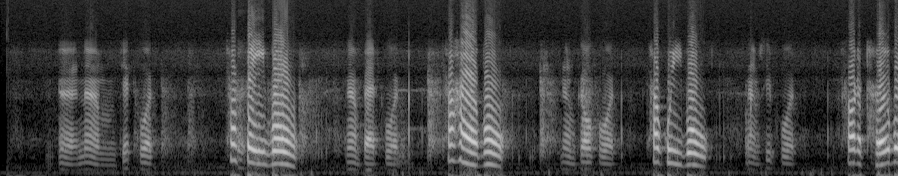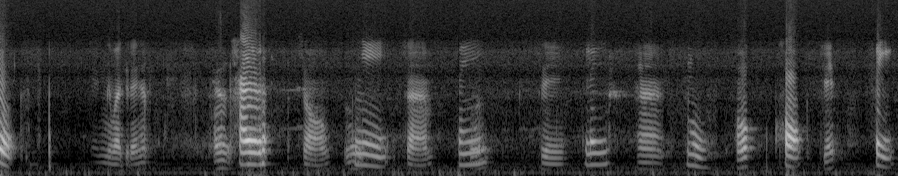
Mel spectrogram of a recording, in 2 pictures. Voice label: Wordlist and Tone

